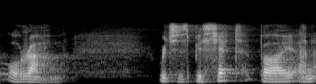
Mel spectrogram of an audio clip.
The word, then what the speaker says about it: Oran: One is the name of a town that's going to be mentioned, O-R-A-N, which I shall call Oran. In French, it might be Oran. And there's a gentleman mentioned in the text, a civil servant, whose name is G-R-A-N-D.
